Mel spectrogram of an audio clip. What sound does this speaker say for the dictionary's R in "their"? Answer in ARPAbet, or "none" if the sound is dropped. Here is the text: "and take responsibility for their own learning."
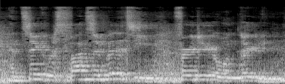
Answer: L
